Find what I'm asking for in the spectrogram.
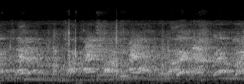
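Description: Several dogs bark and yip together in a dense, continuous chorus close by, with people's voices mixed in.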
